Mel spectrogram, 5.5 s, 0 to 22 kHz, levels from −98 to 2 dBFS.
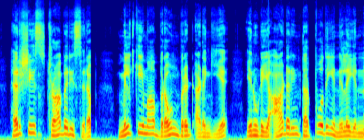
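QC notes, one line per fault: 1.37 s and 4.03 s: dropped buffer (overrun). At each the sound jumps forward with no silence. About 30 ms is lost at the first and about 10 ms at the second. Likely the samples went unread before being overwritten, so both sides join directly.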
